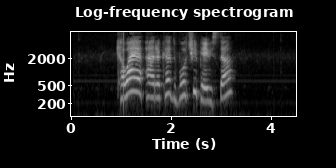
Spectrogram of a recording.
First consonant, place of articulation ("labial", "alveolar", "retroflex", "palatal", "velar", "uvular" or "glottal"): velar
